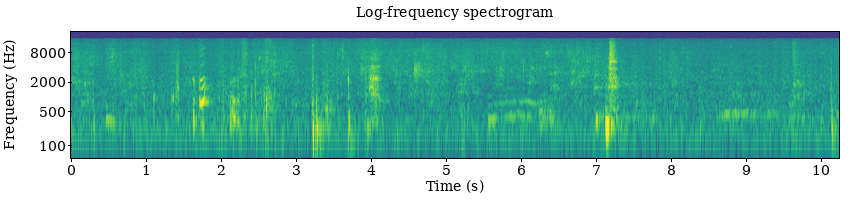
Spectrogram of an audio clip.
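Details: Six-week-old Cavalier King Charles Spaniel puppies in an indoor puppy pen, being dewormed and having toenails trimmed; soft, arching whimpers and short whines come now and then, with clicks, handling noises and faint human voices.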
